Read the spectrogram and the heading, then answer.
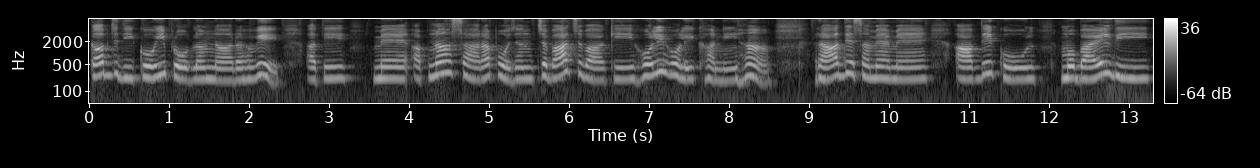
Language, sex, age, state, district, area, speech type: Punjabi, female, 30-45, Punjab, Muktsar, urban, spontaneous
